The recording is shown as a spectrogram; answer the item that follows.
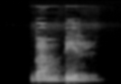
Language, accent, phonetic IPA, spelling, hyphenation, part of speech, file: Catalan, Valencia, [vamˈpir], vampir, vam‧pir, noun, LL-Q7026 (cat)-vampir.wav
- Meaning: 1. vampire 2. vampire bat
